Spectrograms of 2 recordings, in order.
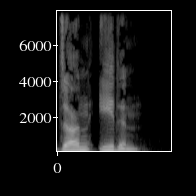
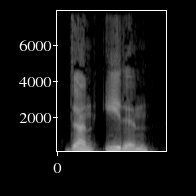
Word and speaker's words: Dunedin: He says, Bob, it's pronounced Dunedin. Dunedin. Love the show and the encouragement you send.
